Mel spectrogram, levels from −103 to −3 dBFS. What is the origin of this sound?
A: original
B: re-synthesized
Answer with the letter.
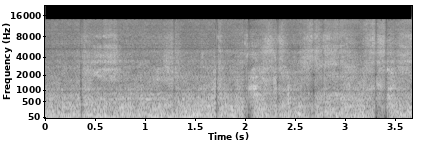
B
